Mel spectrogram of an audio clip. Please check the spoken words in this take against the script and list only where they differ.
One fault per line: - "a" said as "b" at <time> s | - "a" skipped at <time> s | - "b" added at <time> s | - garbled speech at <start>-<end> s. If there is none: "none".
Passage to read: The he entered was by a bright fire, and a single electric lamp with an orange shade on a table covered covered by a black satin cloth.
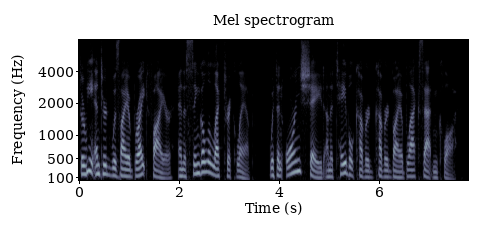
none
